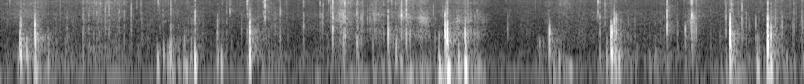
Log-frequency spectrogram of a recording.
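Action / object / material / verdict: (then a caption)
scrape / soft vinyl zip pouch / vinyl / none. A small striped vinyl zip pouch is held and bent while fingernails scratch it and hands crinkle the soft vinyl. Irregular dry crackles and scratchy bursts come in quick, sharp clusters, each dying away almost instantly, with quieter rustling between them.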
